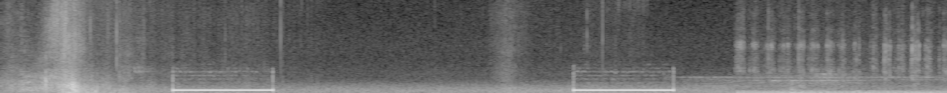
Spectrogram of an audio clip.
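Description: Telephone ringback tone on a mobile call: two one-second beeps at one steady pitch, about four seconds apart, the line ringing with no answer yet. A soft whoosh comes before the first beep, and a steady low hum with music sets in near the end.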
